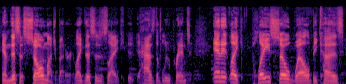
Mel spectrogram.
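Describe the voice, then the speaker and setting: A man chats as co-host of a film review podcast in a mid-pitched voice. His talk is casual and profane, with music playing underneath. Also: animated, measured pace.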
